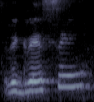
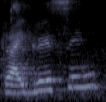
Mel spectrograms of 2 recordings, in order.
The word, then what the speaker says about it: regressing: it's repetitive not repetitive it's regressing not dry gracing and and cohesion it's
